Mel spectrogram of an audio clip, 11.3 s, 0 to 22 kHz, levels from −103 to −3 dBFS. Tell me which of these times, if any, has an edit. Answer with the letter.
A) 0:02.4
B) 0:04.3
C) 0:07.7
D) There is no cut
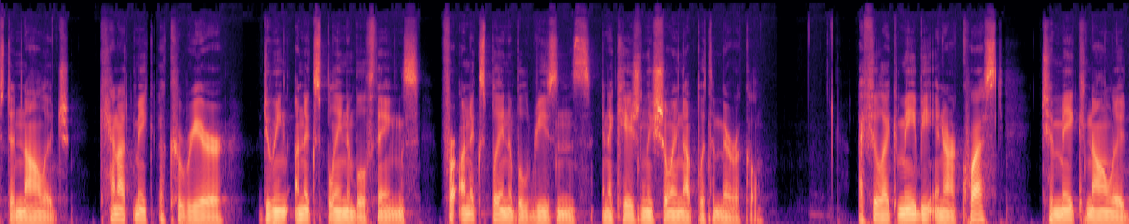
D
